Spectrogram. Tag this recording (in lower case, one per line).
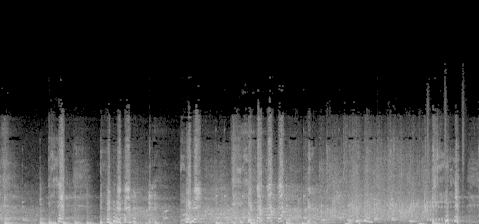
music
